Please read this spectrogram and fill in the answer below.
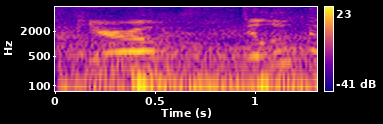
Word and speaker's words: Piero De Luca: us up as well so we're here with pi DeLuca is the right way to pronounce it I haven't been doing it wrong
